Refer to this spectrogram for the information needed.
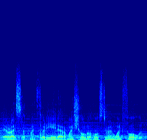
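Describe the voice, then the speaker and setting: An actor playing a wry, world-weary American private detective in a radio drama, sardonic and deadpan. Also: male voice, rumbling low, fast, over loud music. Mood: tense narration. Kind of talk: old-time radio detective acting and narration.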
